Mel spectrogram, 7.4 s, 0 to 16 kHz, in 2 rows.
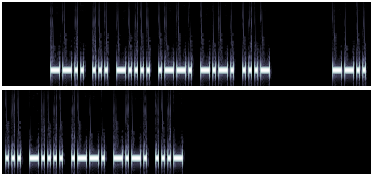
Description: Morse code, heard as a keyed tone, about 40 wpm, 700 Hz. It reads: ZS6PCV ZS6PCV
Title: DXCC-100 Call Signs - 6 Characters - Repeated 2x - 40wpm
